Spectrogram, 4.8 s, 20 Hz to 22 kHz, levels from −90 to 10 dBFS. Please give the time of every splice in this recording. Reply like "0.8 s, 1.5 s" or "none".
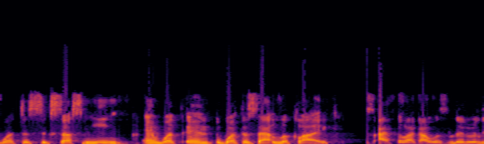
1.3 s, 3.6 s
